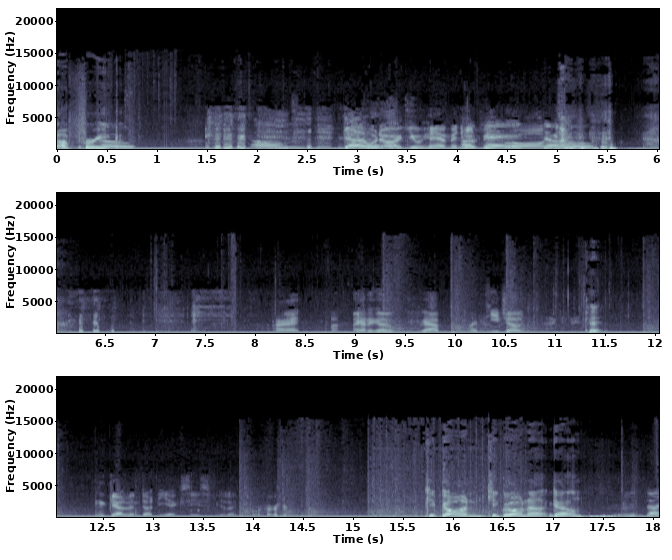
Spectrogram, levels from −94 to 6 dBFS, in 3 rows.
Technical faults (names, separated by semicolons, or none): repeated buffer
